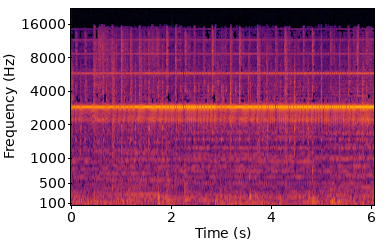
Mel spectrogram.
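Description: Electronic carp bite alarm sounding one unbroken high tone, the sign of a run as a carp takes line, over background music.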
